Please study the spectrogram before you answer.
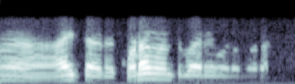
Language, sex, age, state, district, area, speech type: Kannada, male, 18-30, Karnataka, Bagalkot, rural, conversation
